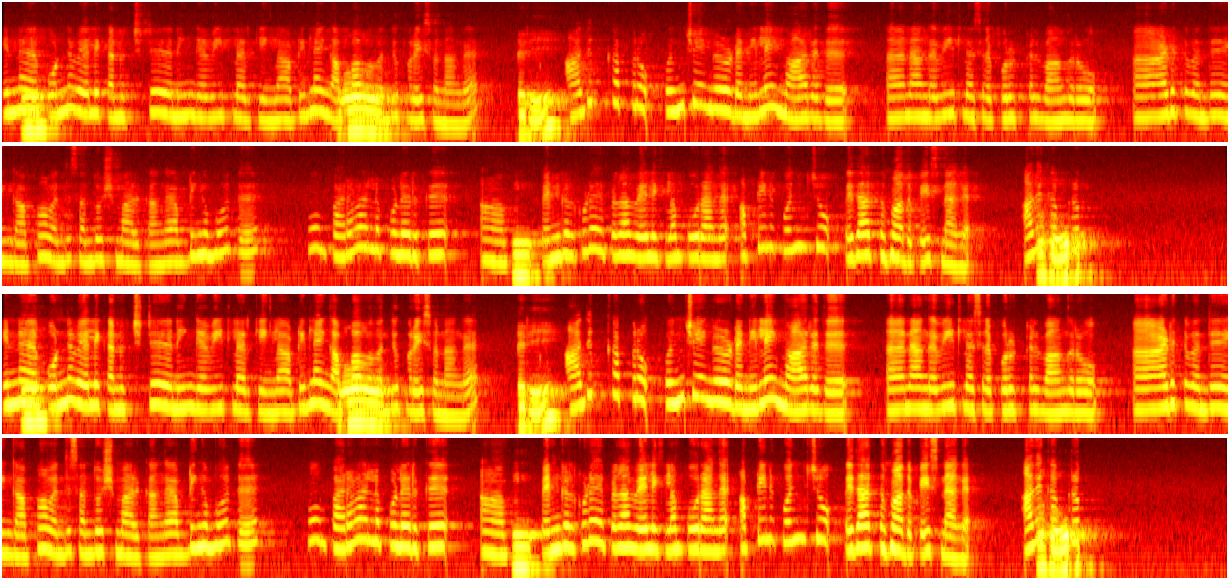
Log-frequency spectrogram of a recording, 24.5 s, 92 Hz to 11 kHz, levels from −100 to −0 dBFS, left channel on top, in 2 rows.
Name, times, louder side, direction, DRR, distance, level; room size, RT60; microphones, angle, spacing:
voice 1, 0.0-4.8 5.6-8.5 8.8-10.9 11.3-14.8 15.3-16.7 17.0-17.3 17.7-21.9 22.5-23.0, right 4 dB, 75° right, 13 dB, 0.8 m, -25 dB
voice 2, 3.3-3.8 5.2-5.6 17.4-17.6 22.6-23.0, right 2 dB, 90° right, 2 dB, 1.4 m, -19 dB
27.5 x 11.0 x 8.7 m, 0.77 s
head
